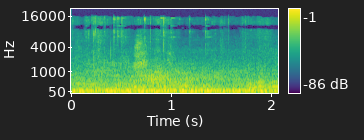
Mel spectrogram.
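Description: Small dogs playing together, heard faintly over a low steady rumble.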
